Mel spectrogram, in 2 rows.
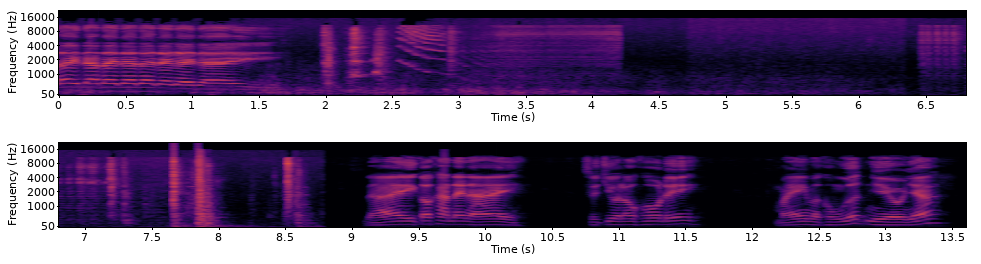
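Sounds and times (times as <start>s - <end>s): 
speech: 0.0s - 1.8s, 9.2s - 13.5s
heavy rain: 0.0s - 8.8s
low rumbling thunder: 0.0s - 8.8s
recording studio door creaking open: 2.0s - 4.3s, 6.5s - 8.8s
sharp thuds: 6.6s - 8.8s.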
